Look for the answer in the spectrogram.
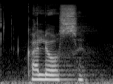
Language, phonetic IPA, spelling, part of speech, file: Belarusian, [kaˈlʲosɨ], калёсы, noun, Be-калёсы.ogg
- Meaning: cart; telega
